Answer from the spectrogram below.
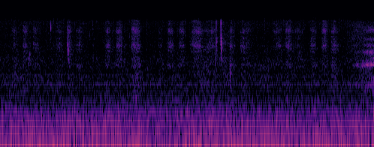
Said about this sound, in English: you're going to write your name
